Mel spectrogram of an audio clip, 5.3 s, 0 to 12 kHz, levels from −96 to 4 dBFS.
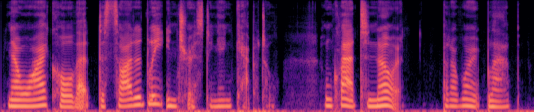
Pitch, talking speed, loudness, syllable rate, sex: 195 Hz, 190 wpm, -21 LUFS, 5.8 syllables/s, female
